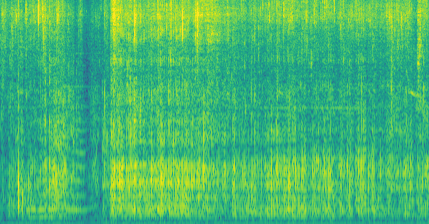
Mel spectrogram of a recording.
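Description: Steady rushing, bubbling water in a tarpaulin catfish pond, with a short lull about a second in.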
